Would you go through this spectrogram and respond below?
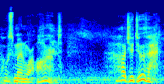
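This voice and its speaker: A man's voice: on the high side, lively intonation, slow, background noise. A man playing a shaken but helpful facility worker in a video game, hesitant and plain-spoken.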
